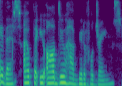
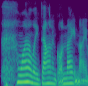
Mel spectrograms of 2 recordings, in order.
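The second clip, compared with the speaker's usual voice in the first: normal talking voice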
